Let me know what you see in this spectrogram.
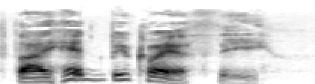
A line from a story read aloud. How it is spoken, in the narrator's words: he chuckled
